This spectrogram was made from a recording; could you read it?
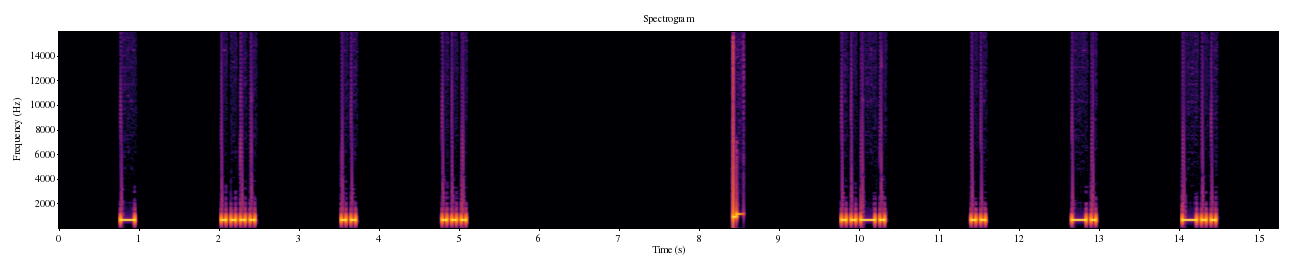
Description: Morse code, heard as a keyed tone, about 20 wpm, spaced as for 7 wpm, 700 Hz. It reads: THIS FIND
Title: 6x Character Spacing - Top 100 Words - 20wpm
